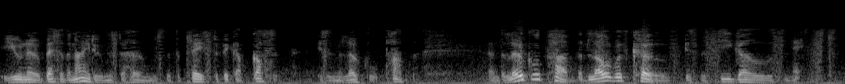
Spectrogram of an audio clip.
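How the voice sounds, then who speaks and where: Actor as earnest young English inspector, lively intonation. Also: male voice, on the low side, normal speed, lightly acted. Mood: grave, respectful. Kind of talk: radio drama acting. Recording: dull vintage radio recording, faint noise.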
